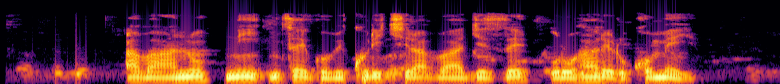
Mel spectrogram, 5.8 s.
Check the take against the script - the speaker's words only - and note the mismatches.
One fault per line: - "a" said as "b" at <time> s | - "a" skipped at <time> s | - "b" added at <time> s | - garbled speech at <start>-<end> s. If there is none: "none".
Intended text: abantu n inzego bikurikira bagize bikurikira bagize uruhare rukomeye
- "bikurikira bagize" skipped at 3.9 s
